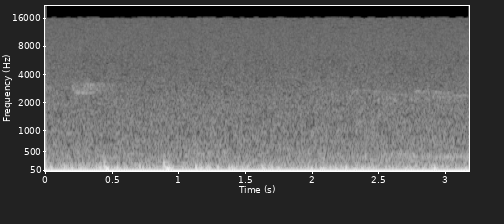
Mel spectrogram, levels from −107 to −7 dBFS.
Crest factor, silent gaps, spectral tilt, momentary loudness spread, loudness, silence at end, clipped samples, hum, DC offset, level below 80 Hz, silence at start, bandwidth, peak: 18 dB; none; -5.5 dB/octave; 4 LU; -29 LUFS; 0 s; under 0.1%; none; 30%; -30 dBFS; 0 s; 16.5 kHz; -4 dBFS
